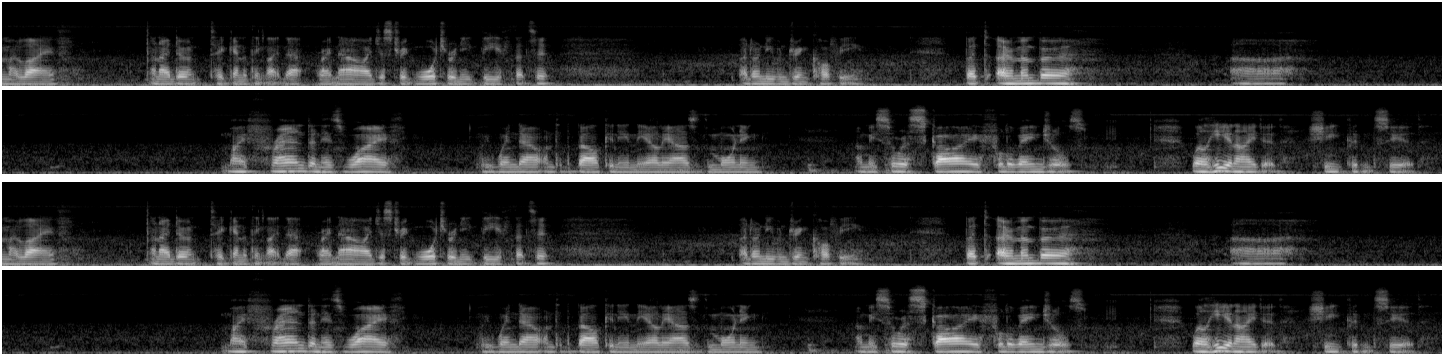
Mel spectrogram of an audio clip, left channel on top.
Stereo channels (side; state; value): both; identical; correlation 1.00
